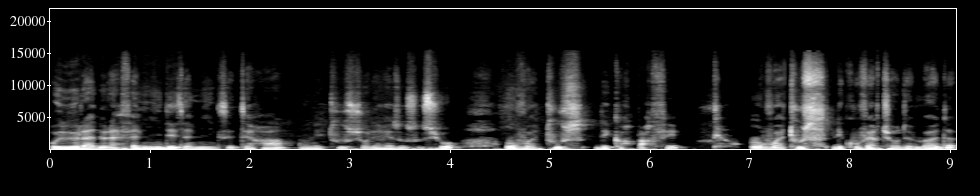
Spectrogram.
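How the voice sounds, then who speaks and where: The woman speaks at a fairly slow pace. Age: 30s. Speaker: podcast host and phototherapist. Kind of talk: personal monologue.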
